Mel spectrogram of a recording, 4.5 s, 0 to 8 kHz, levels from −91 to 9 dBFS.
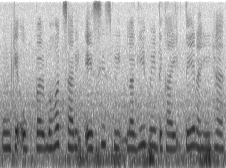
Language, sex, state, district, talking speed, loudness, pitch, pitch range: Hindi, female, Madhya Pradesh, Dhar, 160 wpm, -15 LUFS, 240 Hz, 225-250 Hz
